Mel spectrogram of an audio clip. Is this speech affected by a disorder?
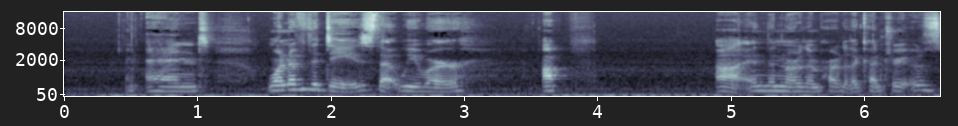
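No.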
